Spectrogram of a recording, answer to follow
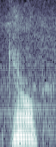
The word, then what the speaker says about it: Kemal: That C at the front of a name can get pronounced in a number of different ways depending on the language it's originated. So it's I'll say Kemal Menavili, there we are,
